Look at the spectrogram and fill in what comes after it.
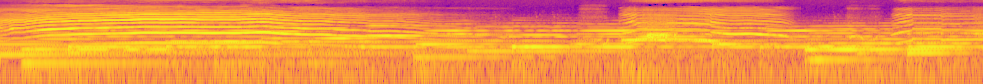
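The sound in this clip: A baby girl cries in loud, sustained, wavering wails that run almost without a break, with a brief dip midway before the crying resumes.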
